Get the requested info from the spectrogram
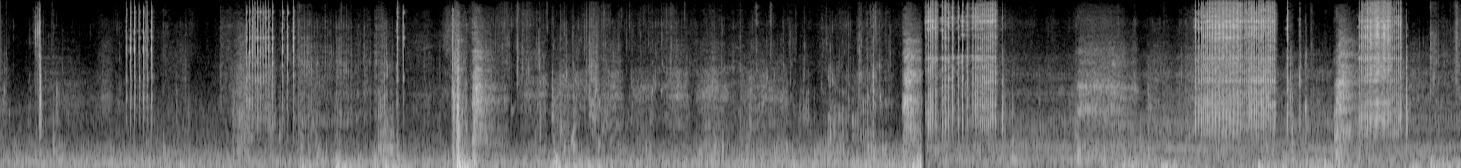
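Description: Conventional fishing reel being cranked, its ratchet clicking as a fish is reeled in, over a low rumble, with several short bursts of hiss.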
